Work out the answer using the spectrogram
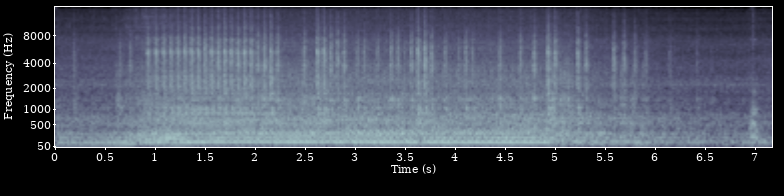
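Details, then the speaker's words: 1973 Chevrolet C10 350 V8 with a 4-speed manual at idle and revving, a steady knock at about 220 a minute persists, sometimes calming down or going away entirely; the seller said bad rod bearing, unconfirmed. "He said it's a bad rod bearing. I'm not really sure cuz you can tell it kind of calms down. Sometimes it goes away entirely and it gets worse like you're hearing."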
